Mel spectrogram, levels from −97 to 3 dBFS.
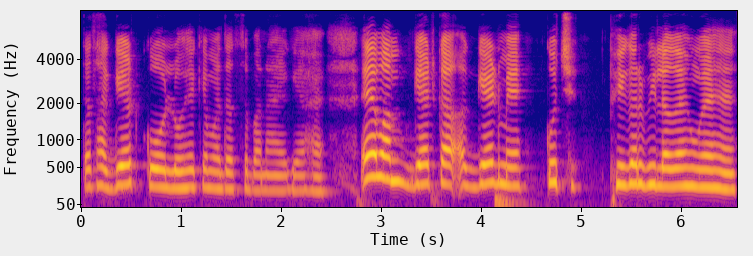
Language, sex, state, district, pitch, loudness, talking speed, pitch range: Hindi, female, Jharkhand, Garhwa, 245 Hz, -15 LUFS, 175 wpm, 220-265 Hz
